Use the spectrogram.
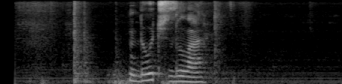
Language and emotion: Russian, neutral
